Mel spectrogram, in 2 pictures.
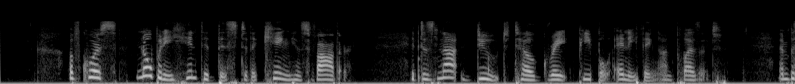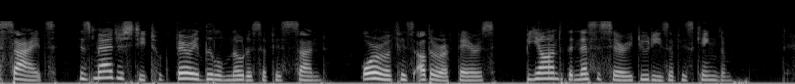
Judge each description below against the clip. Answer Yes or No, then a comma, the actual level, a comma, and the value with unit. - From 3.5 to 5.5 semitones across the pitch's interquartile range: Yes, average, 4.6 semitones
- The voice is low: No, high, 225 Hz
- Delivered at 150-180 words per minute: Yes, average, 160 wpm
